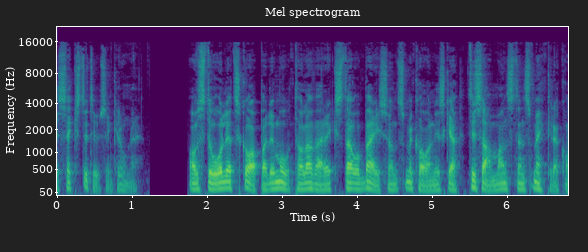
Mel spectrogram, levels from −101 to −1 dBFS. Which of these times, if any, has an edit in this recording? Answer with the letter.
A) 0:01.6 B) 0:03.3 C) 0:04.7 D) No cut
A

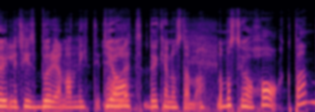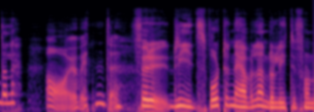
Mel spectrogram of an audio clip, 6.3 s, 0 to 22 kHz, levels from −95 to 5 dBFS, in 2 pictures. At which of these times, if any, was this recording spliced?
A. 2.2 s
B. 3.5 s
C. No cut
A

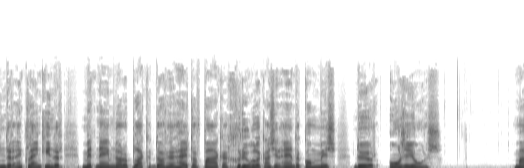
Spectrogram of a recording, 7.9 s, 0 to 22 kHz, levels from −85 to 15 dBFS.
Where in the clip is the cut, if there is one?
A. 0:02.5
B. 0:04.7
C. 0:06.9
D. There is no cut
D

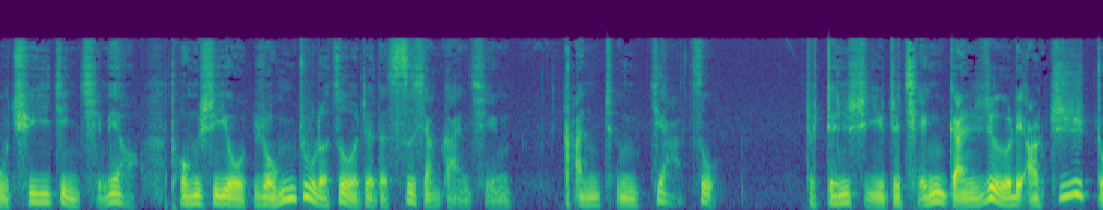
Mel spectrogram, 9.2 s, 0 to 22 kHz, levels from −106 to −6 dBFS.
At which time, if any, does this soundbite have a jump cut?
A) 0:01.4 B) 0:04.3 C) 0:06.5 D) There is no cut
C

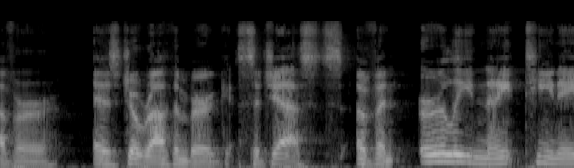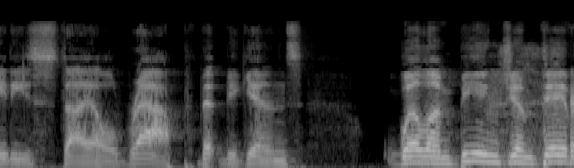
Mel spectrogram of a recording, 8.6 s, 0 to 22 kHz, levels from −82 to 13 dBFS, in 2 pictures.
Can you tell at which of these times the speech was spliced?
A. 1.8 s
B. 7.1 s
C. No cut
A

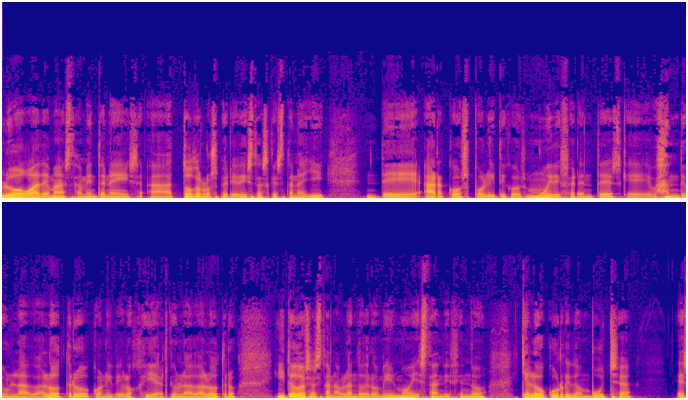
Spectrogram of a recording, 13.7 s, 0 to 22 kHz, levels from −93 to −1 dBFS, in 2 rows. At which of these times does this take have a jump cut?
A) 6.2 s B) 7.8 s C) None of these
C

